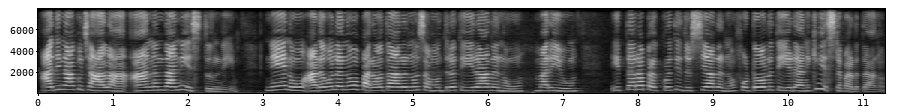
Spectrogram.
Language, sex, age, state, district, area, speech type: Telugu, female, 30-45, Andhra Pradesh, West Godavari, rural, spontaneous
